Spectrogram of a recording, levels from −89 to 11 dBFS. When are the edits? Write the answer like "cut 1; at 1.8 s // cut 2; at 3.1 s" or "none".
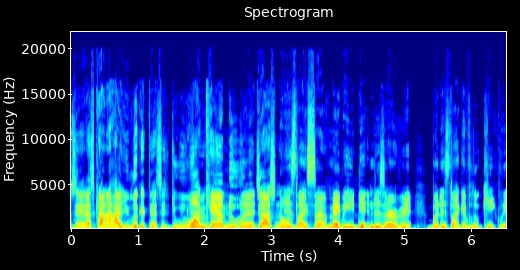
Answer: cut 1; at 3.8 s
